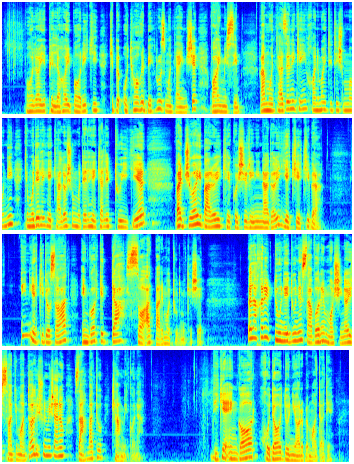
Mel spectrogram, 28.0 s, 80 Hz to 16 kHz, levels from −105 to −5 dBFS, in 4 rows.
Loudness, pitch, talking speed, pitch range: -23 LUFS, 165 Hz, 145 wpm, 145-200 Hz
